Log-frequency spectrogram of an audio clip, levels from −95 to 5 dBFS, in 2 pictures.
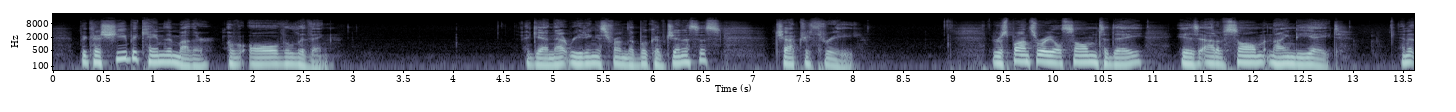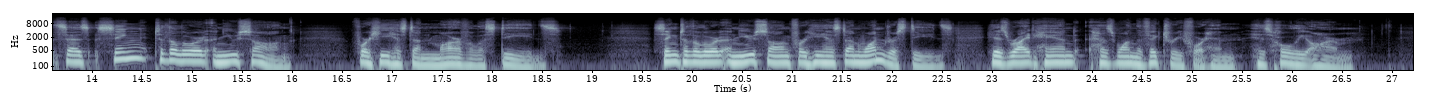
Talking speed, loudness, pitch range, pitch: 155 wpm, -23 LUFS, 90-145 Hz, 120 Hz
